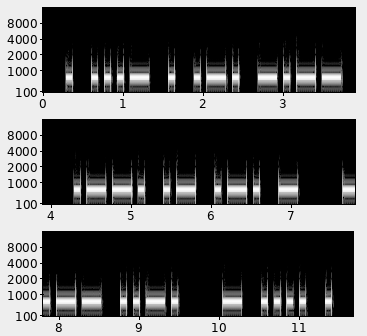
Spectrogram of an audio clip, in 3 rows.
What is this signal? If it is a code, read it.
Morse code, heard as a keyed tone, about 15 wpm, 700 Hz. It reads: EVERY PART OF THE
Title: Sentences from Top 1500 Words 15wpm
